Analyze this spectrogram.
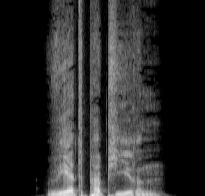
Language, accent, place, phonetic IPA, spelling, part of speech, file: German, Germany, Berlin, [ˈveːɐ̯tpaˌpiːʁən], Wertpapieren, noun, De-Wertpapieren.ogg
- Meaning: dative plural of Wertpapier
